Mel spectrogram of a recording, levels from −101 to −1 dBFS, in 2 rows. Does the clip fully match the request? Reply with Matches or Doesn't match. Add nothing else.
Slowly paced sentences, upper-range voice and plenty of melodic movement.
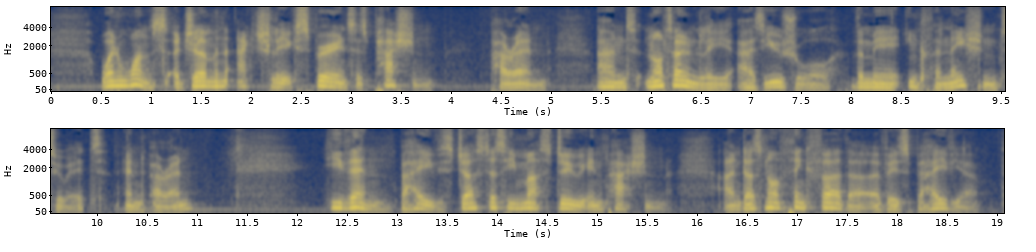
Doesn't match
